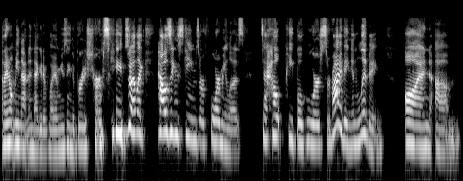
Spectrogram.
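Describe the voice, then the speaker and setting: A woman presenting a webinar in a conversational, explanatory way, her voice a little hoarse, with frequent ums and restarts. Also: medium pitch, lively intonation, moderate pace, a bit bright. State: slightly hoarse, losing voice.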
